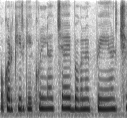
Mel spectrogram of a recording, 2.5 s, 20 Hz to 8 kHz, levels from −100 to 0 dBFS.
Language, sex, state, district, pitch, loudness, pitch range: Maithili, female, Bihar, Madhepura, 265 Hz, -18 LUFS, 255-270 Hz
